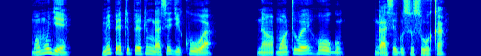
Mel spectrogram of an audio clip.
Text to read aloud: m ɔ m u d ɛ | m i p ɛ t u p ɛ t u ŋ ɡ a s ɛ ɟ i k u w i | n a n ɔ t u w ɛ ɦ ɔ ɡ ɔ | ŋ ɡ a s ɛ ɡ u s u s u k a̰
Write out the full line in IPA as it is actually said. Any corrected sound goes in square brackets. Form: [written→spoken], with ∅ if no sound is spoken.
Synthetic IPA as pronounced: m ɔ m u [d→ɟ] ɛ | m i p ɛ t u p ɛ t u ŋ ɡ a s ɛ ɟ i k u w [i→a] | n a [n→m] ɔ t u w ɛ ɦ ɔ ɡ [ɔ→u] | ŋ ɡ a s ɛ ɡ u s u s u k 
